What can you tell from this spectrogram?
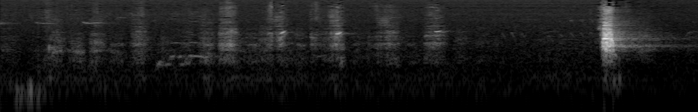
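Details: Staffordshire Bull Terrier, an English staffie, playing with its mother: a string of soft, thin whining squeaks and short yips, then a single sharp, loud bark near the end.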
